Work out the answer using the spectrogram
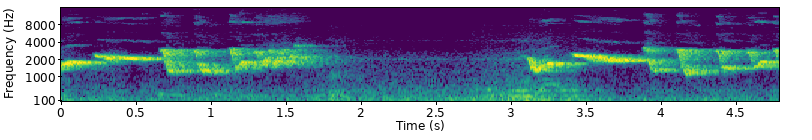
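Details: White-rumped shama singing in the afternoon during light drizzle: clear whistled phrases of stepped notes, rising and falling, in two bursts separated by a pause, over a steady hiss of background noise.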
